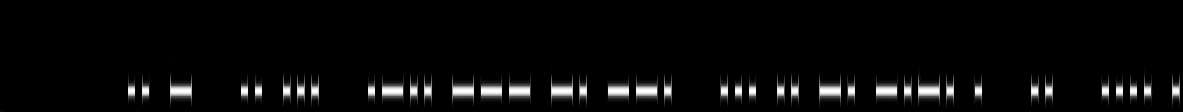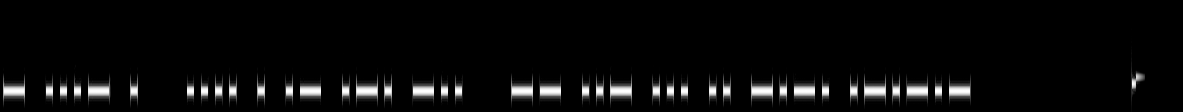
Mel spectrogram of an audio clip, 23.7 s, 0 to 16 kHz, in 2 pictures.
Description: Morse code, heard as a keyed tone, about 17 wpm, 700 Hz. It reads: IT IS LONG SINCE I HAVE HEARD MUSIC.
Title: Sentences from Top 1000 Words - Review Part 1 - 17wpm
